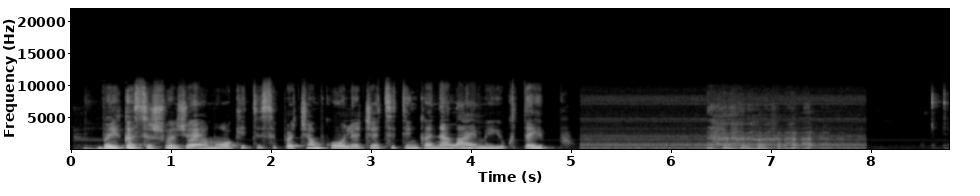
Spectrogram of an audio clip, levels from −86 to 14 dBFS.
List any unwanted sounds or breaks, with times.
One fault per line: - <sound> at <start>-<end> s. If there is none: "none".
- laugh at 6.3-7.9 s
